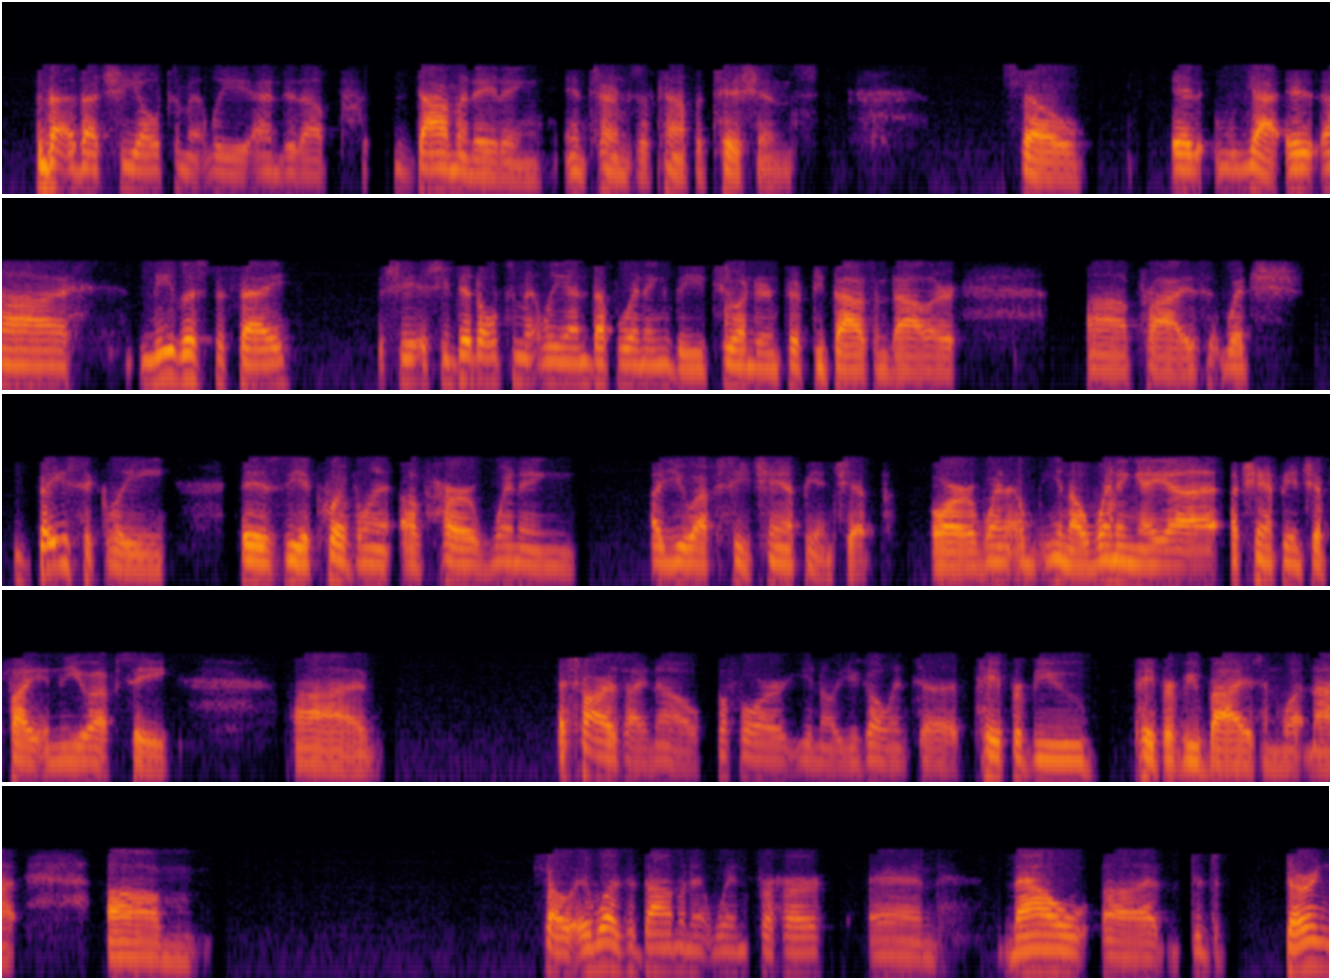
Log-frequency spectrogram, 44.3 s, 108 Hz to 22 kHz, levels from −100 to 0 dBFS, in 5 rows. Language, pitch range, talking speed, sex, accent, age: English, 95-115 Hz, 115 wpm, male, American, 50-69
